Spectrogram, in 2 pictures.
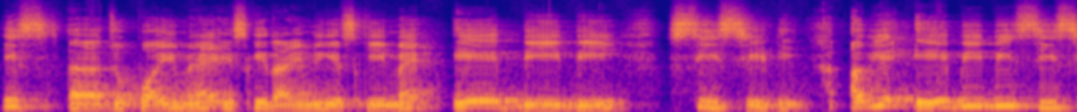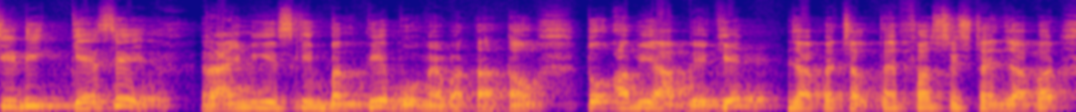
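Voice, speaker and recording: Male teacher, higher voice, unhurried, explaining step by step in an echoey room. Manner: slow, repetitive, addresses students as my dear friends. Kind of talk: explaining a poem to students.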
